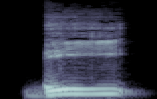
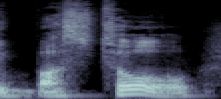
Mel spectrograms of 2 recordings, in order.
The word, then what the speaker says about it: bustle: our next word bustle b-u-s-t-l-e remember the t is silent we don't say bus tool we say bustle so as soon as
